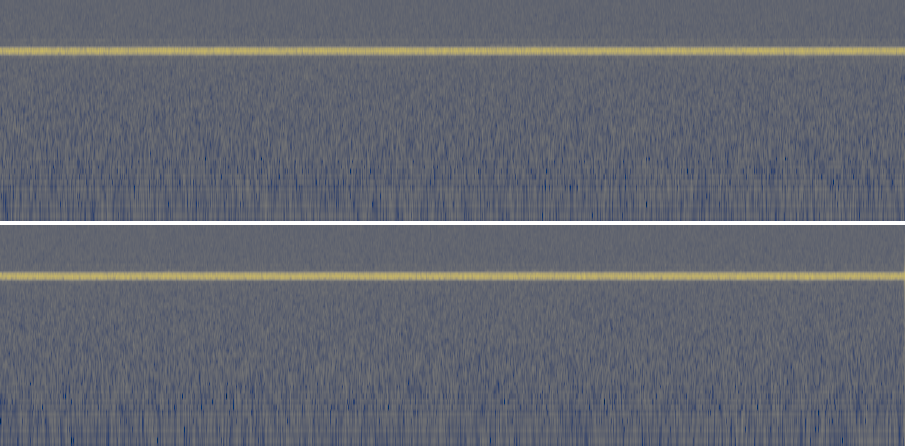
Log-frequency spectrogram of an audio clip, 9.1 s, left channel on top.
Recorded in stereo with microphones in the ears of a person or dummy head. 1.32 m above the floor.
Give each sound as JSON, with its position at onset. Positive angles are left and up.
{"t": 0.0, "sound": "an insect", "side_deg": 35, "distance_m": 5.5}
